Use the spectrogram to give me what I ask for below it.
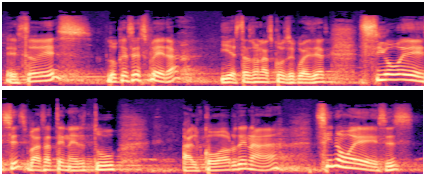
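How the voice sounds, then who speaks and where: Guy lecturing parents, bouncy animated voice, keeps asking "right?" to his listeners. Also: a little high, normal speed. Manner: checks in often with rhetorical questions. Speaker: homeschooling speaker. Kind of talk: teaching talk.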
